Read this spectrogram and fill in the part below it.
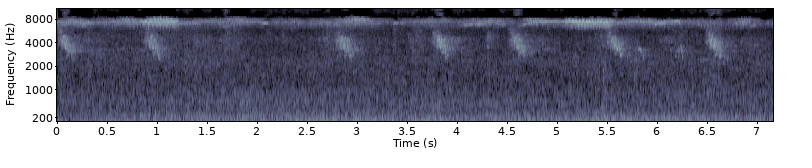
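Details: Wild flock of cedar waxwings calling with very high, thin, downslurred whistles repeated roughly every half second to second, soft against a steady hiss.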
